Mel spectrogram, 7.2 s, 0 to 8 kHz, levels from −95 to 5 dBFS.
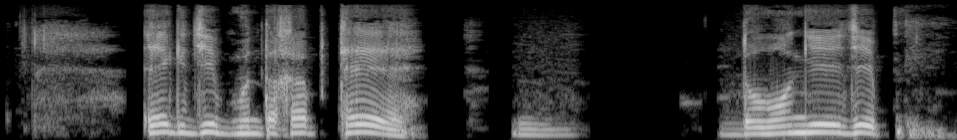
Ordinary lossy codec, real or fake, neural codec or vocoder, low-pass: MP3, 64 kbps; real; none; 7.2 kHz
